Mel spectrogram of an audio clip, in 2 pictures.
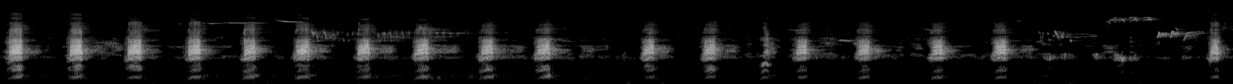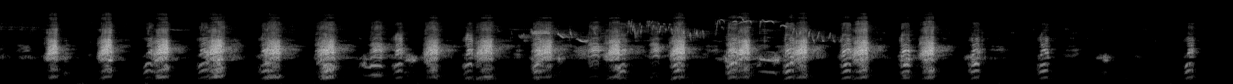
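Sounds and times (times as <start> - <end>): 
waterbird giving coarse calls: 0.0 - 23.6.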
